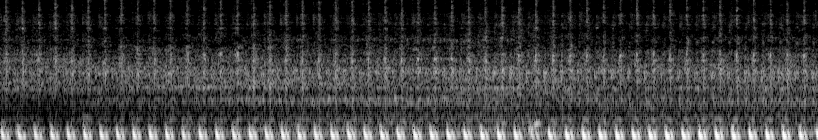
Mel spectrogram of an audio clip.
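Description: The small engine of a high-pressure fire pump runs steadily at a fast, even idle, its rapid pulsing beat unchanged throughout, with a broad mechanical hiss layered on top and no one speaking.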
